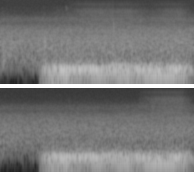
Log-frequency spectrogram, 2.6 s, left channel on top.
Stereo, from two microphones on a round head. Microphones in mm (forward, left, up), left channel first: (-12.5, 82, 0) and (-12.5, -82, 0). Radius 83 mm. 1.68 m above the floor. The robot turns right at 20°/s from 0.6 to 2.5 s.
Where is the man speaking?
I don't hear a man speaking.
